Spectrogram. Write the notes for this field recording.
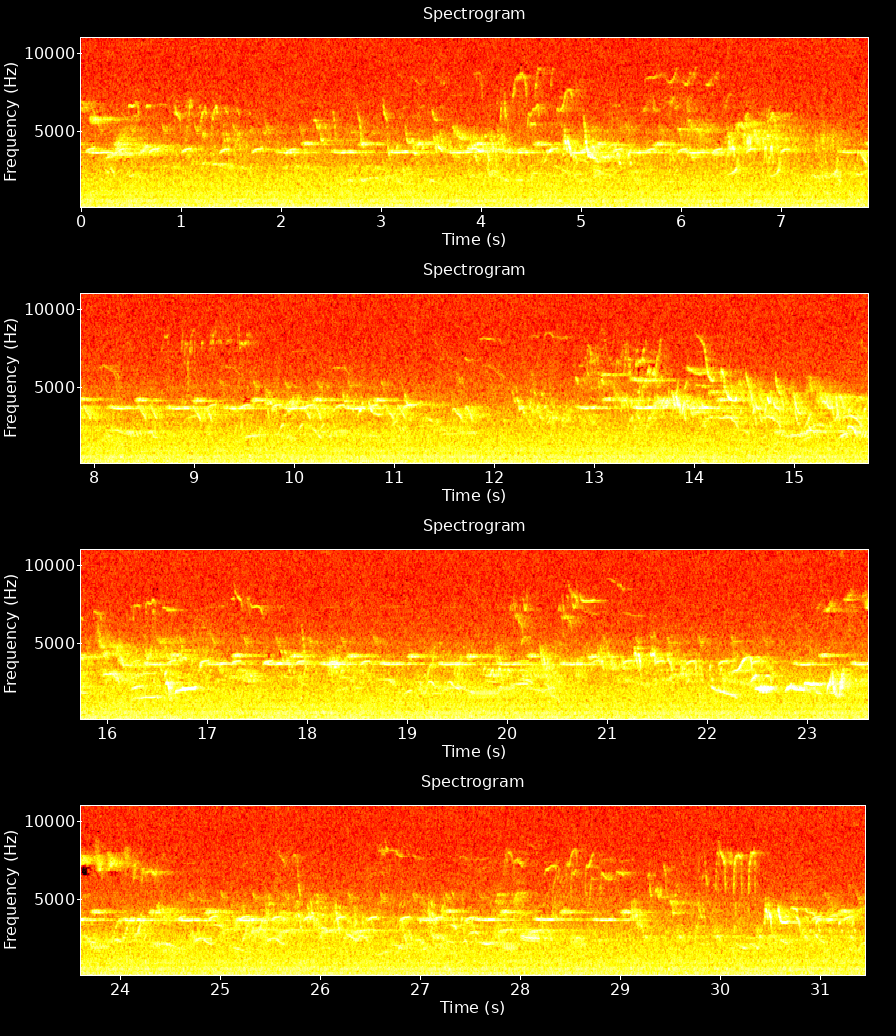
I woke up in the morning, opened the window and recorded birds chorus.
